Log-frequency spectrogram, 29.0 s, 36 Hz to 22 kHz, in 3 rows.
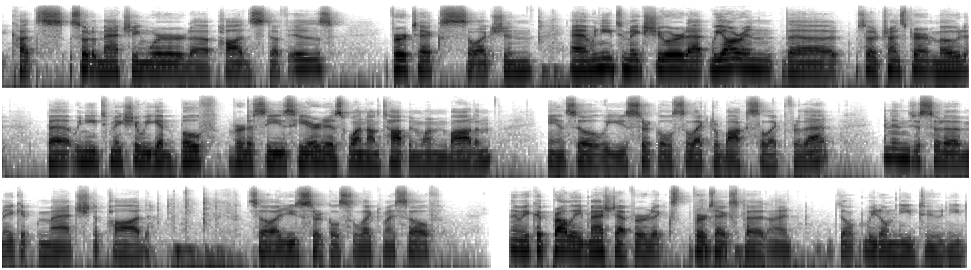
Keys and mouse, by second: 0.4 click, 4.0 Tab, 4.0 click, 4.0 1, 14.9-20.5 drag, 21.1 alt+a, 21.5 c, 23.2-24.5 drag, 26.5 alt+a, 26.7 c, 28.0-28.9 drag.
